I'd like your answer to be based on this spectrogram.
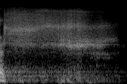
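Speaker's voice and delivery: soft breathy hush; quiet the listener like a child; tender shushing; gentle shush. Acted. God hushing.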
